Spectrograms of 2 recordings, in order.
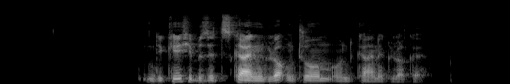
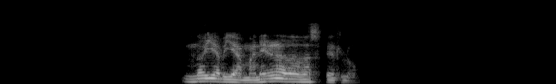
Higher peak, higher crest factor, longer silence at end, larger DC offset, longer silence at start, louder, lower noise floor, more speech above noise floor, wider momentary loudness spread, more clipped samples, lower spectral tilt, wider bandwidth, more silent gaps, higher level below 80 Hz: first, -4 dBFS vs -12 dBFS; first, 26 dB vs 18 dB; second, 0.85 s vs 2 s; neither; second, 1.45 s vs 1.85 s; about the same, -28 LUFS vs -27 LUFS; second, -81 dBFS vs under -90 dBFS; second, 52 dB vs over 64 dB; first, 19 LU vs 13 LU; neither; second, -4 dB/octave vs -7.5 dB/octave; first, 11.5 kHz vs 7.2 kHz; neither; about the same, -70 dBFS vs -66 dBFS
